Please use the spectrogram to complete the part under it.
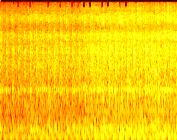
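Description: A tractor engine runs steadily while driving through a dewy farm field, a continuous low rumbling drone with vibration, close and loud, with no talk over it.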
